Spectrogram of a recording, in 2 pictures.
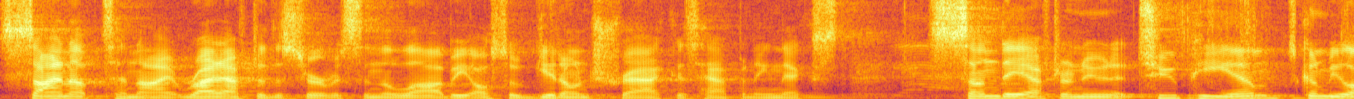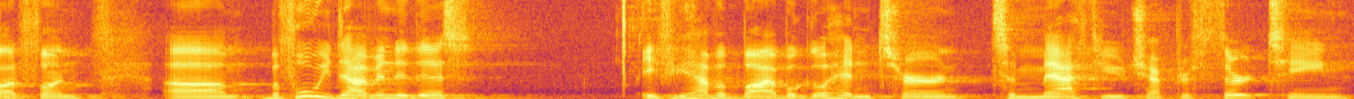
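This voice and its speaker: A man's fairly high, bright, sharp voice at a fairly quick pace, with ordinary pitch variation and audible room echo. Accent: slight southern Alabama. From US South, Alabama (Grand Bay). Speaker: pastor. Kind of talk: sermon. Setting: church. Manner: animated.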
